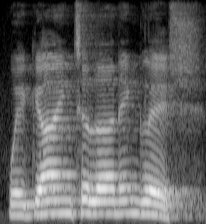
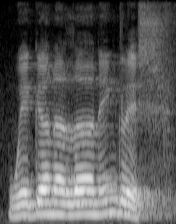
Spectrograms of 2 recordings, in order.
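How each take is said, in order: First: Going to is said as two full words. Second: Going to is reduced to a short gonna.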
